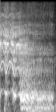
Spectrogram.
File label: horse system default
